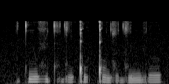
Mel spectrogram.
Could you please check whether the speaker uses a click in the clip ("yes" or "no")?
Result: yes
